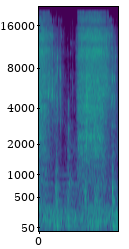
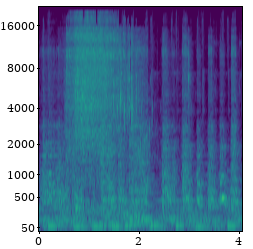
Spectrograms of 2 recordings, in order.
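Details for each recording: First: Two-handle Delta bathroom faucet, hot side: steady hiss of running water with no squeak as the handle turns, unlike the cold side, whose worn seal squeaks and is hard to turn. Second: Two-handle Delta bathroom faucet, cold side, with water running: short creaks and squeaks as the stiff handle turns, caused by a failing seal. The hot side sounds fine.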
